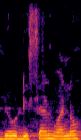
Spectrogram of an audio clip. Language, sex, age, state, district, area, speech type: Sindhi, female, 18-30, Gujarat, Junagadh, rural, spontaneous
